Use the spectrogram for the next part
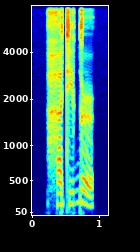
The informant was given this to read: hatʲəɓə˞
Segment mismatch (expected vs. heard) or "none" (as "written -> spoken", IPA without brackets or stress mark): ɓ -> ɡ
